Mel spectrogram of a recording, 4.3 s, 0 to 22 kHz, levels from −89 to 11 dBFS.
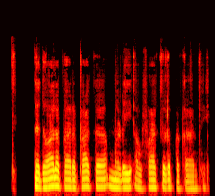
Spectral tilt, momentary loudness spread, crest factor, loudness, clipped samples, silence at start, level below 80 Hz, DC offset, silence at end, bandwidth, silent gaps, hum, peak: -8 dB/octave; 14 LU; 16 dB; -19 LUFS; under 0.1%; 0.25 s; -52 dBFS; under 0.1%; 0.15 s; 9.2 kHz; 0.39-0.68 s; none; -2 dBFS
